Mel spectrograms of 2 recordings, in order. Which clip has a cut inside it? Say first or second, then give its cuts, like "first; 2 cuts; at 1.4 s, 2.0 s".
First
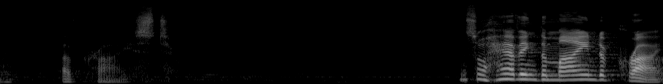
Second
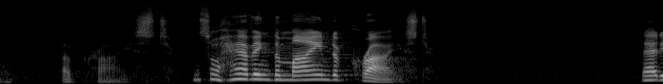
second; 1 cut; at 1.8 s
